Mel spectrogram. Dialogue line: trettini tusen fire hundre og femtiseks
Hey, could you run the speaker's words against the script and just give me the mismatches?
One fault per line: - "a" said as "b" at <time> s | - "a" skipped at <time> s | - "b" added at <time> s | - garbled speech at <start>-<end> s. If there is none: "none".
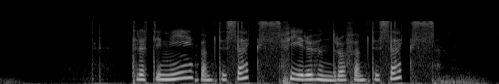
- "tusen" said as "femtiseks" at 2.0 s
